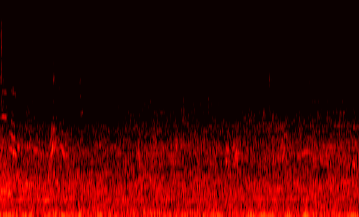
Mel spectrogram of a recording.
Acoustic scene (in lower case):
residential area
